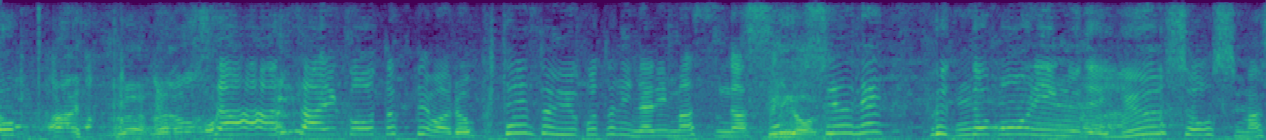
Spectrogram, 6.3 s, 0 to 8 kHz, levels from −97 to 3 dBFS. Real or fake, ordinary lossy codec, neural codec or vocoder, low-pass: fake; none; codec, 16 kHz, 8 kbps, FunCodec, trained on Chinese and English, 25 frames a second; none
